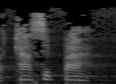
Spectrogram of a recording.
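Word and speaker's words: Kāśyapa: Pháp Hòa nói ví dụ như Ngài Ca Diếp, Ca Diếp là tiếng Phạn đọc là Kasipa.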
